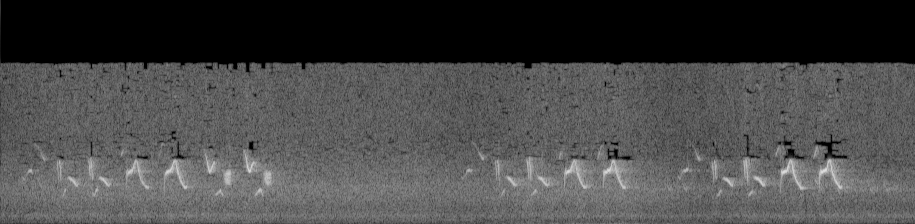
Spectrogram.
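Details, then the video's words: An indigo bunting, tagged as recorded in Canada, sings three bright, high phrases of sharp paired notes, each about two seconds long, over a faint low rumble. "Singing Birds - Indigo Bunting Bird call"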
